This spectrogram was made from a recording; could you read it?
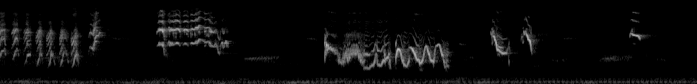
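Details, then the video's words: Black-naped oriole from Aceh, Sumatra, delivering a mimicked oriental magpie-robin repertoire: rapid high chattering trills, buzzy rasping bursts, a warbled zigzag phrase and sharp separate chips, over a low steady hum. "Kepodang emas gacor,bongkar isian murai batu"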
